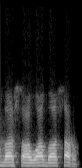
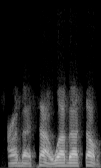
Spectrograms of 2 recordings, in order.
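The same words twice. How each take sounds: First: The s in abasa is heavy, near sad. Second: The s in abasa is light and thin. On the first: The speaker calls it wrong. "Tapi sin yang dikit tebal. Jangan" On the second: The speaker calls it right. "seharusnya dibaca summa abasa wa basar"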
